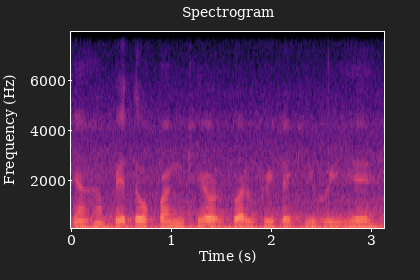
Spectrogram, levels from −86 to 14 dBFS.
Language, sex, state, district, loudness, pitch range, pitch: Hindi, male, Arunachal Pradesh, Lower Dibang Valley, -16 LUFS, 120-130 Hz, 125 Hz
